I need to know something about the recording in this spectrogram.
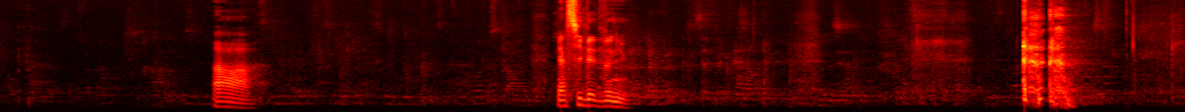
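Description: A man speaks with animation to a room, his voice echoing in a large hall.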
